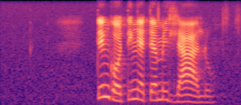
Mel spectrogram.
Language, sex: Swati, female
